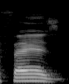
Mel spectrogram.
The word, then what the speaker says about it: फैज़: मेरे नाम का फिर एग्जांपल देता हूँ, मेरा नाम है फैज़, FAIZ इंग्लिश में मैं लिखता हूँ याद रखिए, लेकिन मेरे ही नाम को लोग अक्सर मुस्लिम सी फयाज़ बोलते हैं, अगर मैं फैज़ ही बोलूँगा तो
